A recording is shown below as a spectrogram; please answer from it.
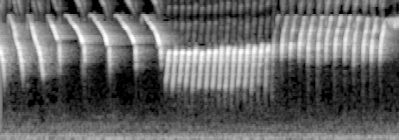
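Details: Rapid canary song used as a lure for other canaries: falling slurred notes, then a long fast trill that jumps higher and continues rattling to the end.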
